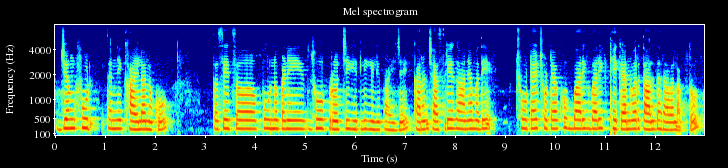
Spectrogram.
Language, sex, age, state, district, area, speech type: Marathi, female, 30-45, Maharashtra, Nashik, urban, spontaneous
